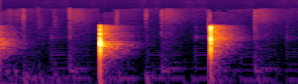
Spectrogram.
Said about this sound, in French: le clap que vous entendez, je l'ai récupéré d'une bande de son, d'une banque de son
